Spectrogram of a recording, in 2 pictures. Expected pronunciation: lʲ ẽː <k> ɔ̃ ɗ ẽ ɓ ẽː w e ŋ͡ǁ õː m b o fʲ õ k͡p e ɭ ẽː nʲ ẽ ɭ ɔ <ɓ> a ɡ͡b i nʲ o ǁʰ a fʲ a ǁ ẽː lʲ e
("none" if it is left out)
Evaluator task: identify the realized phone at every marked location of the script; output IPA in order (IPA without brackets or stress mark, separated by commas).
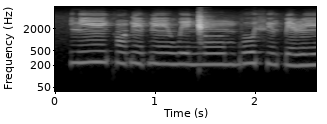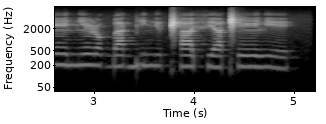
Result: k, ɡ͡b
